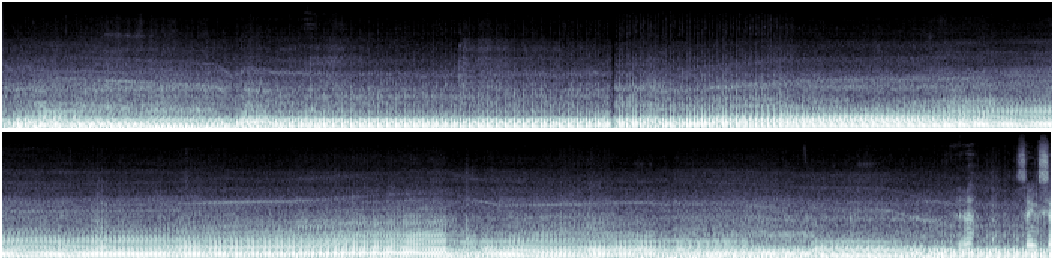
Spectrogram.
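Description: An Indian Scout Rogue motorcycle with an aftermarket RCX exhaust runs continuously with a deep, throaty exhaust rumble, revving slightly at times, loud and close throughout.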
